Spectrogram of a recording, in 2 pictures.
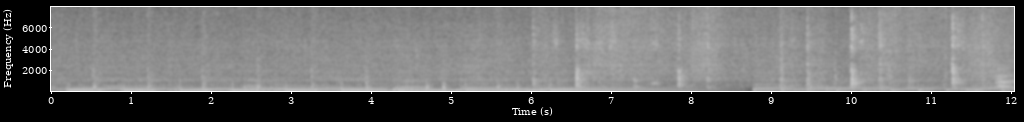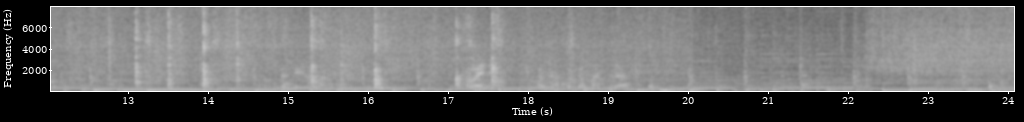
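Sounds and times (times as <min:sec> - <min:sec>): aromatics sizzling in a wok: 0:00.0 - 0:24.0
metal spoon scraping a pan: 0:06.0 - 0:08.4, 0:09.1 - 0:16.5, 0:17.1 - 0:18.7.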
